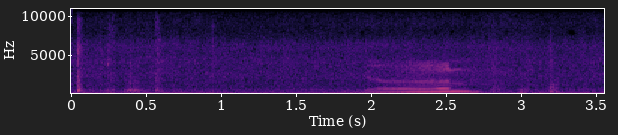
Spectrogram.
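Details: Kolin 2.5 hp aircon outdoor unit after replacing only the relay, because the fan motor was not running: steady low, even hum with no rattling or stalling; compressor on and fan motor now running normally.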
